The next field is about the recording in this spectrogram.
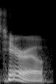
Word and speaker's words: tarot: It does not rhyme with carrot, or else it would be tarot cards. – I've just heard tarot before, but apparently it's tarot.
